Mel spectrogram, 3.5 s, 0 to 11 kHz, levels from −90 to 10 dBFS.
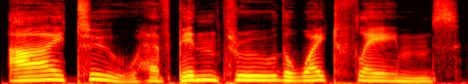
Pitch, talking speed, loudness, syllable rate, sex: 150 Hz, 135 wpm, -19 LUFS, 3.1 syllables/s, male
